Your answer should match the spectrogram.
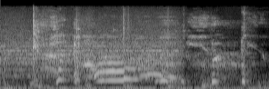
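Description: A person's voice in a quick run of short, broken vocal sounds that rise and fall in pitch, over a steady low hum.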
